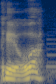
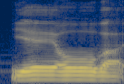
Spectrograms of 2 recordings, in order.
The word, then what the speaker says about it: Jehová: Entonces leían Jehová y escribían Jehová con J porque sonaba como I.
